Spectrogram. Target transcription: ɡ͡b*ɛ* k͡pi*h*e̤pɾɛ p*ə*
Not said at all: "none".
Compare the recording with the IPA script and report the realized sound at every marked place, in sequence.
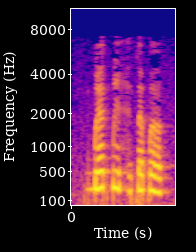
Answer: ɛ, h, ə

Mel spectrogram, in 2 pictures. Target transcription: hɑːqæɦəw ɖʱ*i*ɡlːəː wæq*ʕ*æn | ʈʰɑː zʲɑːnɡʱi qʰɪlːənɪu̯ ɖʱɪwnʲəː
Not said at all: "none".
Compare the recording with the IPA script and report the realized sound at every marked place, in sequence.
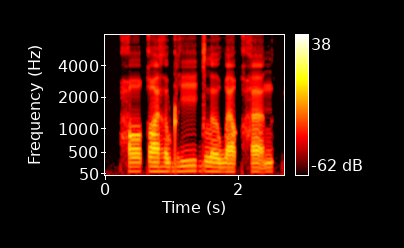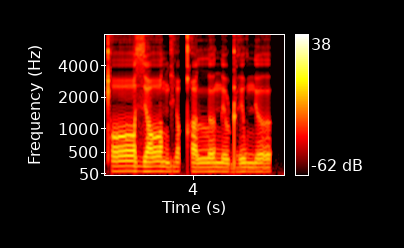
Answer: iː, h

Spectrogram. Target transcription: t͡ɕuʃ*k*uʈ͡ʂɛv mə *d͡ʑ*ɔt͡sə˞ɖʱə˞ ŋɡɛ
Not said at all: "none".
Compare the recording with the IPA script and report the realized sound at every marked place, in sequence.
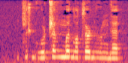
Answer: ɡʱ, d

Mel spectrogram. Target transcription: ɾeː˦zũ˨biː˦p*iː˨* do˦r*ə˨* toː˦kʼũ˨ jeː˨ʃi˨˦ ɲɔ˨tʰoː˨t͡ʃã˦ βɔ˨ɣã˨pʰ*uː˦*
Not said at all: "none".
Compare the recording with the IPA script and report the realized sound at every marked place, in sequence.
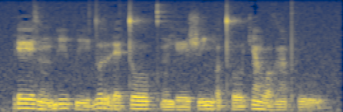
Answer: iː˨, ɛ˨, uː˨

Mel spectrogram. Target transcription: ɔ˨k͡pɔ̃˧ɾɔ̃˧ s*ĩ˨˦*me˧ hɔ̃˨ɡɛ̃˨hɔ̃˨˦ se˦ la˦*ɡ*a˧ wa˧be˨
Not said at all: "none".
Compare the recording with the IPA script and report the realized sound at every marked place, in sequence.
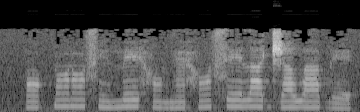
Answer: ĩ˨, d͡ʒ

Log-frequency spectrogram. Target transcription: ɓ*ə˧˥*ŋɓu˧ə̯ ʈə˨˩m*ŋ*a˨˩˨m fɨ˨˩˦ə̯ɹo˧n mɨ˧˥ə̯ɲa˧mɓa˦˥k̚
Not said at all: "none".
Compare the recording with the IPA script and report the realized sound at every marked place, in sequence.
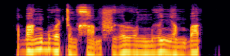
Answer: a˧˥, x

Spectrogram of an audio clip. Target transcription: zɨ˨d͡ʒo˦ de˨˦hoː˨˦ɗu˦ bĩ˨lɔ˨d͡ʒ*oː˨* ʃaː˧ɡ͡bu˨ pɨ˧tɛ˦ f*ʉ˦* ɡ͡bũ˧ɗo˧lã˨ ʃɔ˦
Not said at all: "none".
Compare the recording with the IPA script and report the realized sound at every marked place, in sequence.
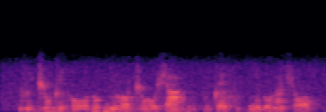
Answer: oː˦˨, ɨ˦

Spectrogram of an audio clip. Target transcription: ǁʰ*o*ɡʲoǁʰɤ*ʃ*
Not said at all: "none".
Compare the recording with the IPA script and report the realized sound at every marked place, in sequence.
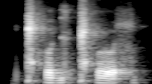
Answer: ɤ, ɬ

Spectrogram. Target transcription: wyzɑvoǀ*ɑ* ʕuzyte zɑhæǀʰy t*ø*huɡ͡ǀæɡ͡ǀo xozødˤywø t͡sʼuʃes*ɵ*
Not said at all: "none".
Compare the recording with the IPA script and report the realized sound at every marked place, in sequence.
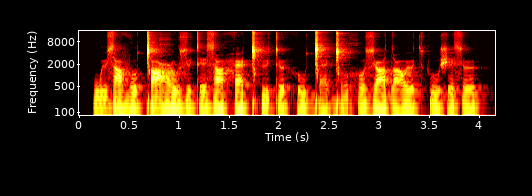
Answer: ɑ, ø, ø

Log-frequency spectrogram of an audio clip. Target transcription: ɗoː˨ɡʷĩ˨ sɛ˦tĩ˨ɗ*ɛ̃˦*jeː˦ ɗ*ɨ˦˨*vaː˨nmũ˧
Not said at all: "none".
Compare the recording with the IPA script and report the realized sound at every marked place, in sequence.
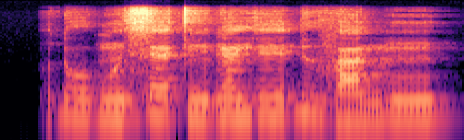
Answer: ɛ̃˦, ɨ˦˨

